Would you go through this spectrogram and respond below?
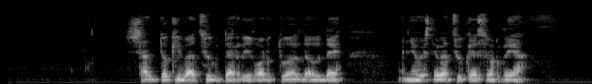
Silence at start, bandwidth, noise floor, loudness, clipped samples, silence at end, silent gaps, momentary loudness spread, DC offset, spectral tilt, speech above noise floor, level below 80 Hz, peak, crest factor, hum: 1.3 s; 11.5 kHz; -64 dBFS; -22 LUFS; under 0.1%; 0.65 s; none; 7 LU; under 0.1%; -6 dB/octave; 43 dB; -60 dBFS; -4 dBFS; 18 dB; none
